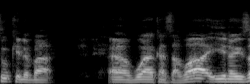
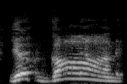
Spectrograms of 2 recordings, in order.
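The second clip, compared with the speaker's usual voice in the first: higher, stretched Jamaican exclamation; mock Jamaican accent; 5 semitones higher than usual. Speaker showing Jamaican old English word, high mock Jamaican accent. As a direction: imitate a Jamaican mum pronouncing judgement. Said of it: "This is the thing about Jamaicans".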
